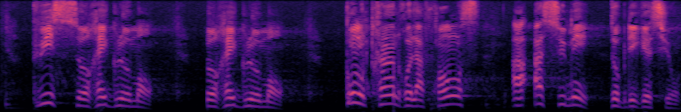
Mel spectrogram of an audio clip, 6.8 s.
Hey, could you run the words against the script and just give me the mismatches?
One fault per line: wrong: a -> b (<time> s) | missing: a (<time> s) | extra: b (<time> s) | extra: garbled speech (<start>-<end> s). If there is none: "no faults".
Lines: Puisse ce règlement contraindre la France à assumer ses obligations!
extra: règlement (2.1 s)
missing: ses (5.9 s)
